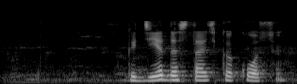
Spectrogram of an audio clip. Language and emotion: Russian, neutral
